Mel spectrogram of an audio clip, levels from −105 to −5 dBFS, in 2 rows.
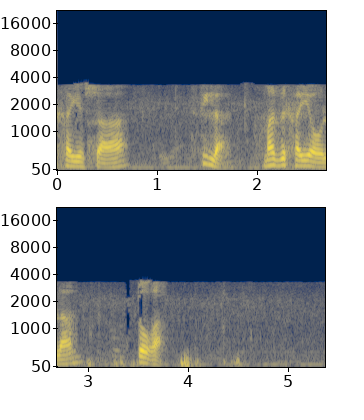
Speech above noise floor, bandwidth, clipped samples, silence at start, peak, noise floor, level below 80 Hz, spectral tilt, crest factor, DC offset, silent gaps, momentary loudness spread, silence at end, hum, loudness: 29 dB; 3.6 kHz; under 0.1%; 0 s; 0 dBFS; -46 dBFS; -48 dBFS; -11 dB/octave; 20 dB; under 0.1%; none; 24 LU; 0.85 s; none; -19 LUFS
